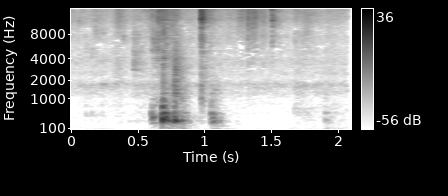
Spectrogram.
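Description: Two brief handling noises as a thin cut piece of polyethylene milk-jug plastic is fingered over a paper-covered mat, the first louder than the second.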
